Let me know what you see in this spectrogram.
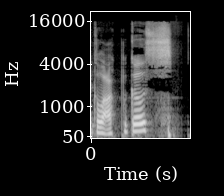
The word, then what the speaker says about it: Galapagos: Wants to travel to the Galapagos.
